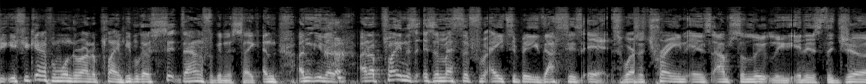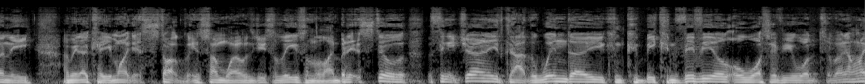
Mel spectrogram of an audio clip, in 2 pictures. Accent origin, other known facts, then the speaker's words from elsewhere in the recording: West Midlands, United Kingdom; I come from the Midlands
